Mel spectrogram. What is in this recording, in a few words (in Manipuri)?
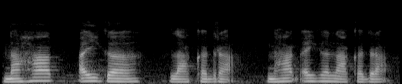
"Nahak eigga lakkadra?", Manipuri; Will you come with me?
